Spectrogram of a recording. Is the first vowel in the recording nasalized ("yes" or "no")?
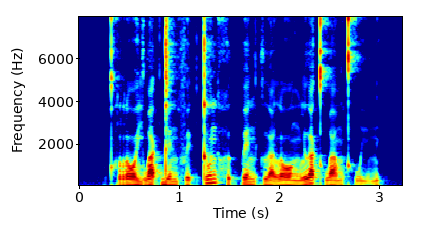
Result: no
